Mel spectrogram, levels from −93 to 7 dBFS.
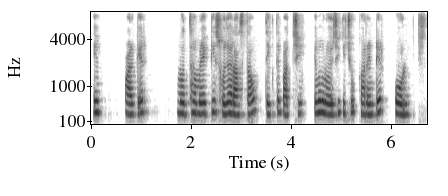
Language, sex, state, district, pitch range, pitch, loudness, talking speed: Bengali, female, West Bengal, Jalpaiguri, 240-275 Hz, 255 Hz, -21 LUFS, 60 wpm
